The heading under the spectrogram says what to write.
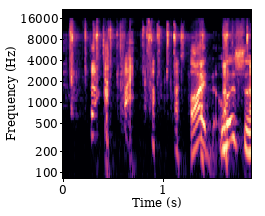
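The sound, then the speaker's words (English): Keyboard keys click and rattle in quick irregular bursts as a soft cleaning gel is pressed and squished into a computer keyboard, pulling the dirt out, with voices murmuring over the second half. “Somebody's now mashing it into the keyboard.”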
